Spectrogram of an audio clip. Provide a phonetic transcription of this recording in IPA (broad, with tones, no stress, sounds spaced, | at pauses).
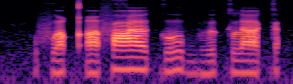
f o˨˦ qʼ a˧˩ f ʕ a˥ ɐ̯ k o˧˥˧ bʱ ɵ˧˩ k l a˥ k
